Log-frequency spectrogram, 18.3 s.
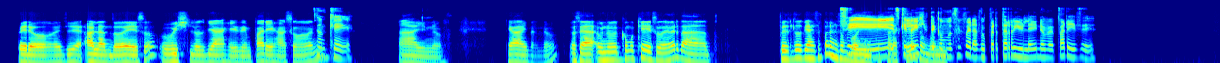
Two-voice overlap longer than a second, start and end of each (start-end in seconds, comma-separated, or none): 12.6-14.2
